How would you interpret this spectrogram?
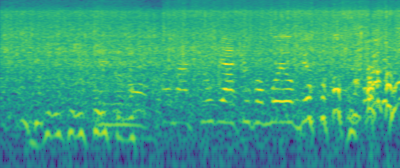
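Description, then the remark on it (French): Rainwater from a heavy tropical downpour in the Amazon leaks and splashes in a steady hiss of spattering water that runs throughout, with indistinct voices murmuring underneath. “Des petites fuites.”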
